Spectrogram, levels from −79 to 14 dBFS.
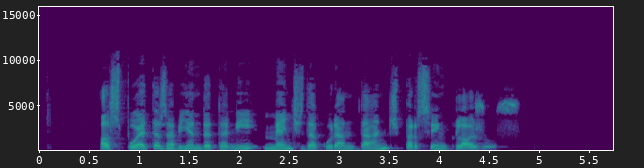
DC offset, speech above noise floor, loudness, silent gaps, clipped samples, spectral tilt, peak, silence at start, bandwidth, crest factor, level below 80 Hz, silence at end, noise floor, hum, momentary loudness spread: under 0.1%; 48 dB; -29 LUFS; none; under 0.1%; -3 dB/octave; -10 dBFS; 0.6 s; 11.5 kHz; 20 dB; -84 dBFS; 0.95 s; -78 dBFS; none; 6 LU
